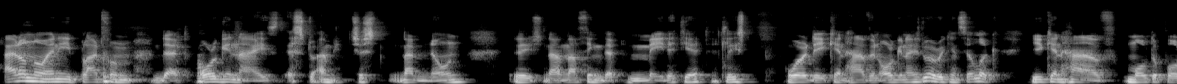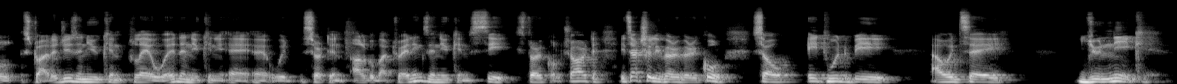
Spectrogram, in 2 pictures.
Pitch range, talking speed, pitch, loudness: 105-125 Hz, 180 wpm, 110 Hz, -18 LUFS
